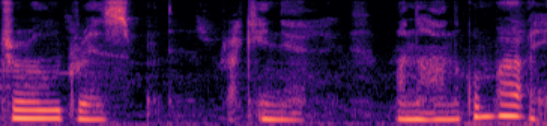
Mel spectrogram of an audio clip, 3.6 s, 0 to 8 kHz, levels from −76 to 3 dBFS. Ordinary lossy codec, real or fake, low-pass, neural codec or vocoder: none; real; none; none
